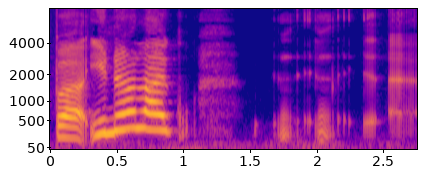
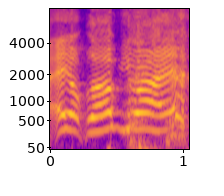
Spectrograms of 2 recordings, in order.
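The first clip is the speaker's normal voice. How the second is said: broad Northern greeting, higher and louder; hammed-up Yorkshire "hey up, love"; loud, mock Northern accent, breaking into a laugh; 8 semitones higher, 8 dB louder than usual. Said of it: "I never sound like that".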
